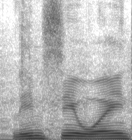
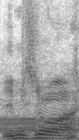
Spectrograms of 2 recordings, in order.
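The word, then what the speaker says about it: 임시완: Lim Si-wayne changed my life. -Lim Si-wayne? -Lim Si-wayne. [HIS NICKNAME FOR SI-WAN] -A hip-hop way of saying my name. -Yim Si-wan. Lim Si-wayne.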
